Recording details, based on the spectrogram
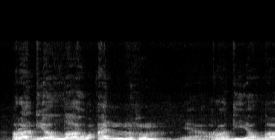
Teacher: ro ini adalah ro tafkhim, ro tebal. Radiyallahu, Allah ini adalah lam tafkhim, dibaca tebal.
